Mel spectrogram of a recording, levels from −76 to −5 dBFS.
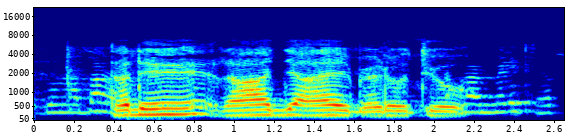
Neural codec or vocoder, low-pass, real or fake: none; 7.2 kHz; real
